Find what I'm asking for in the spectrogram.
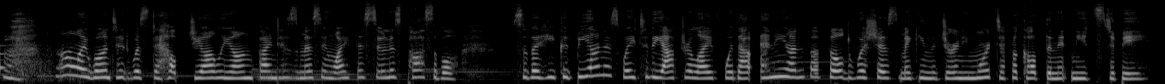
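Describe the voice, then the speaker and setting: A woman's voice: high voice, fairly even intonation, natural voice. A woman voicing a teasing funeral parlor director. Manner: teasing, theatrical, quick-witted. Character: playful, mischievous young woman who directs a funeral parlor. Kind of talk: video game voice acting.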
